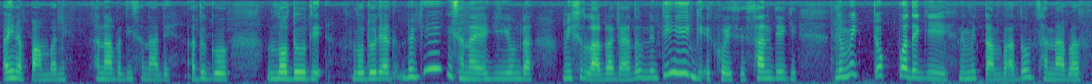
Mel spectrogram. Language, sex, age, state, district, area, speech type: Manipuri, female, 30-45, Manipur, Senapati, rural, spontaneous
